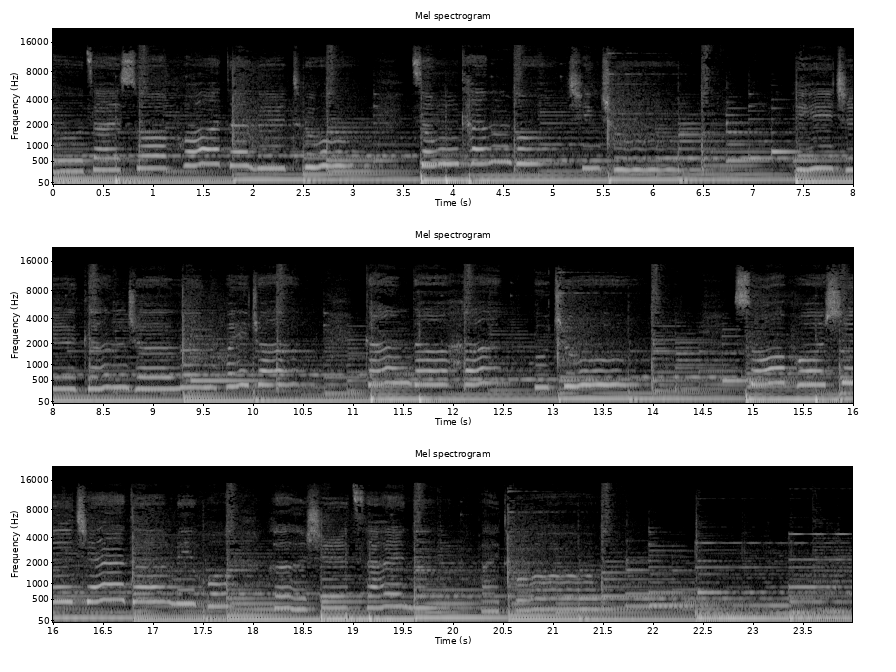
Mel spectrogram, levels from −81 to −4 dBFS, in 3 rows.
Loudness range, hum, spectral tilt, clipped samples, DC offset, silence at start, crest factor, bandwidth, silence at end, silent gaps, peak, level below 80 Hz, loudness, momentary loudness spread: 3 LU; none; -5 dB/octave; under 0.1%; under 0.1%; 0 s; 14 dB; 15 kHz; 0 s; none; -18 dBFS; -38 dBFS; -33 LUFS; 6 LU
